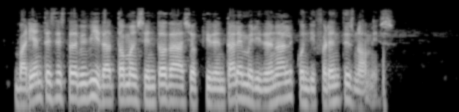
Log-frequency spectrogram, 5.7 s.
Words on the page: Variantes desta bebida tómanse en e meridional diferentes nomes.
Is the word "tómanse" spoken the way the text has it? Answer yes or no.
yes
